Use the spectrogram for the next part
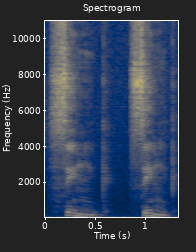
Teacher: a g before the jitter is an n which is co-articulated the n is at the back like an english sing sing so the n is at the back very short end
